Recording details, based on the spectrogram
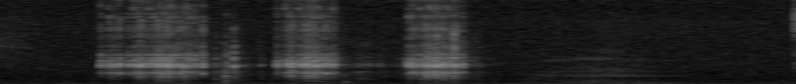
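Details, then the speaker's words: Drone's small electric motor turning very heavily after propeller likely hit ground on landing: three short strained whirring bursts that die quickly instead of spinning freely; owner unsure of cause, possibly gear stopper. "let me know in comments what you think is wrong with this motor here why it's turning so heavily here you can hear it"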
